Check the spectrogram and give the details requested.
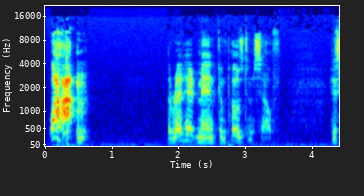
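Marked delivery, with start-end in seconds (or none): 0.0-0.6 much higher, very loud demand; demanding shout. Acted. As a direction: bark the question at him. Red Ram rounds on Tan Lo.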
